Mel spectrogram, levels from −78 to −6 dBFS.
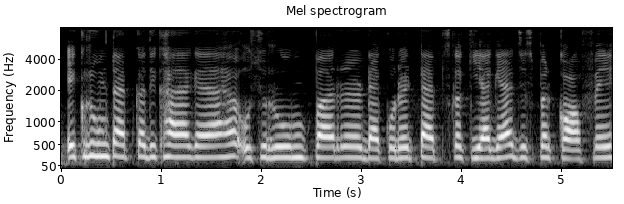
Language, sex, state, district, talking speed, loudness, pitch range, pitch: Hindi, female, Chhattisgarh, Raipur, 195 wpm, -15 LUFS, 220-245 Hz, 230 Hz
